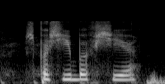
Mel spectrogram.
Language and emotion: Russian, neutral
